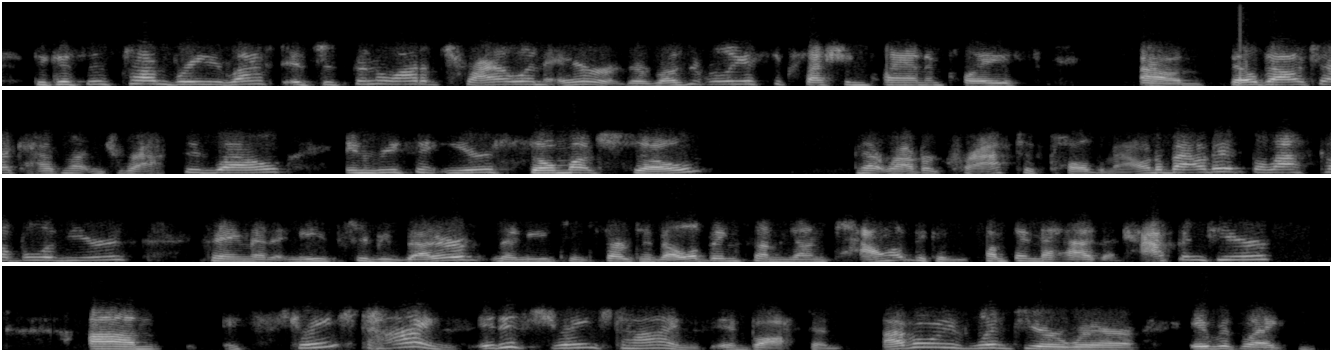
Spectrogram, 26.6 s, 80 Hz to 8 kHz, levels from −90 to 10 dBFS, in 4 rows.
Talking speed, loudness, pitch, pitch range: 200 wpm, -30 LUFS, 235 Hz, 200-285 Hz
